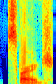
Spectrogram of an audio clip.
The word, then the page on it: scourge: American English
